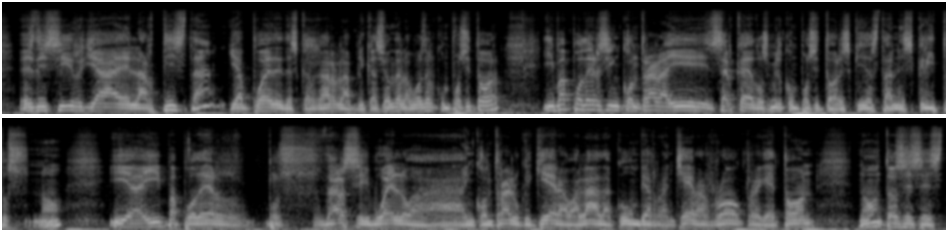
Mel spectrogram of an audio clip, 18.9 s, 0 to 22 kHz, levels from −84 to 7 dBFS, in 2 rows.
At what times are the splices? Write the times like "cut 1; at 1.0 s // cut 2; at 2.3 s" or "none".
none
